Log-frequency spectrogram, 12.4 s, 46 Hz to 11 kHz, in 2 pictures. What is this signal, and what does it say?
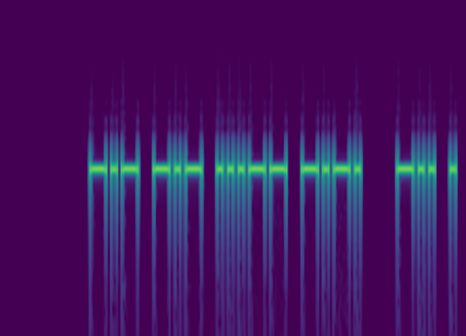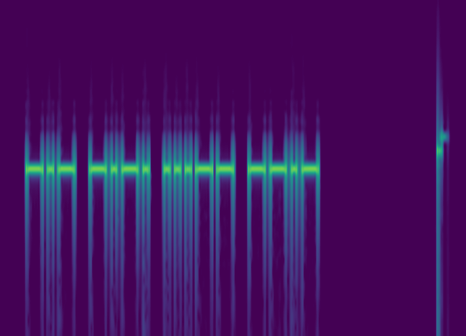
Morse code, heard as a keyed tone, about 17 wpm, 700 Hz. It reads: KK3C DE KC3Q
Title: USA Callsign DE Callsign - 4 Characters - 17wpm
